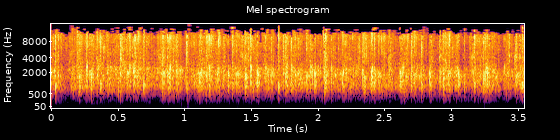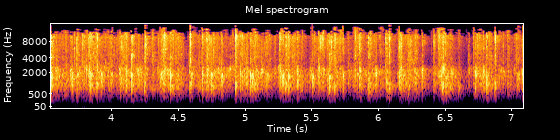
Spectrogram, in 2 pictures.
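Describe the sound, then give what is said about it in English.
A crowd breaks into sustained applause for Ascend Elements and its announcement, a dense, steady wash of many hands clapping at once, holding an even loudness for several seconds with no voices standing out. “But I do think we need to give this Ascend Elements and this announcement today another big round of applause, shall we?”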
